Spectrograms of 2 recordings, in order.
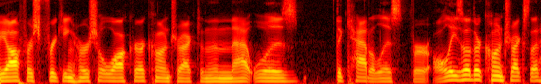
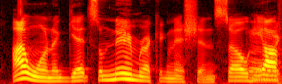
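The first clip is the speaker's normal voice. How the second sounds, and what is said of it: Put-on accent, done well. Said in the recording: “your accent was really good”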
